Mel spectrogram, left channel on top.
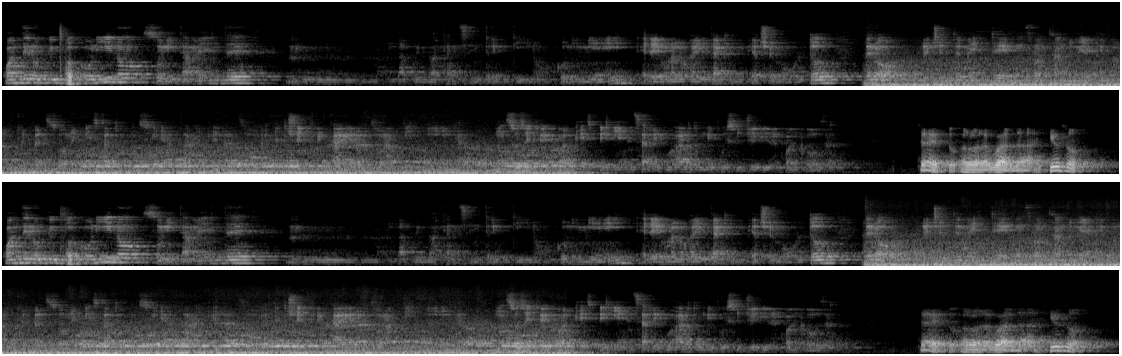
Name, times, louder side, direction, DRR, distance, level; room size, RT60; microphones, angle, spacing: voice 1, 0.0-15.8 16.1-19.5, equal, 5° right, -1 dB, 1.0 m, -35 dB
sound 1, 8.6-16.9, right 1 dB, 40° right, 0.8 m, -27 dB
voice 2, 20.4-21.9, left 3 dB, 40° left, 6 dB, 0.3 m, -21 dB
6.1 x 4.1 x 4.5 m, 1.1 s
head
